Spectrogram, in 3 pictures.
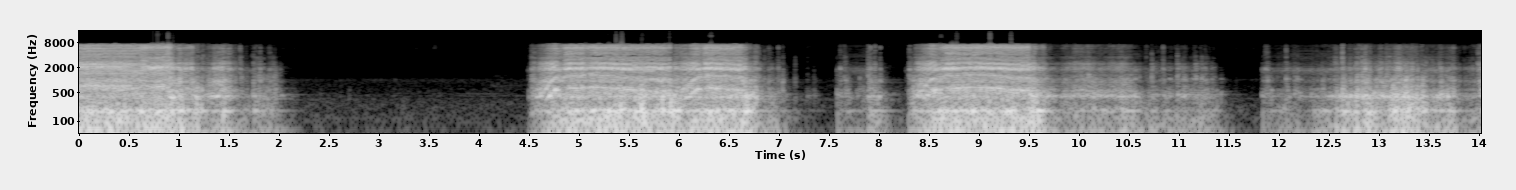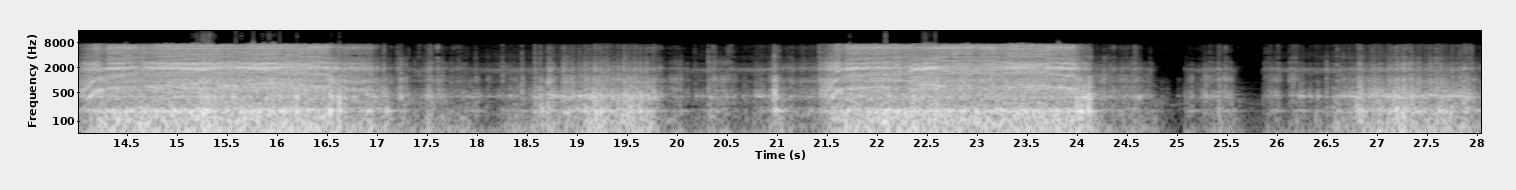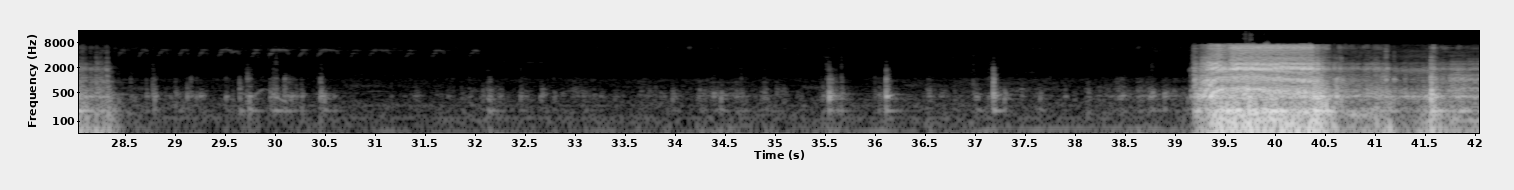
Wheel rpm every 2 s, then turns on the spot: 140, 0, 50, 20, 50, 10, 10, 150, 60, 10, 10, 160, 20, 10, 0, 0, 0, 0, 0, 10, 20.
10-12 18-20 24-28 40-42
